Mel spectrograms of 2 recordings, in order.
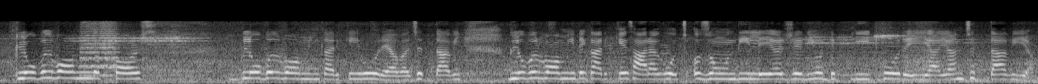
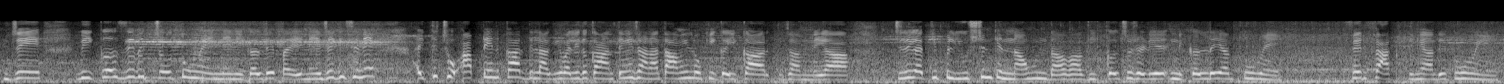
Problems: constant background noise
